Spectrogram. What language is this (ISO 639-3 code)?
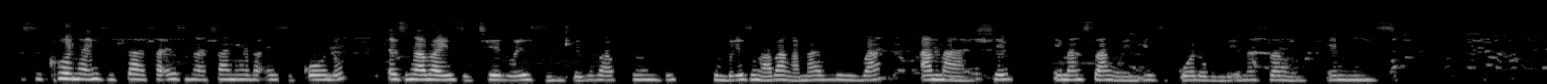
nde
